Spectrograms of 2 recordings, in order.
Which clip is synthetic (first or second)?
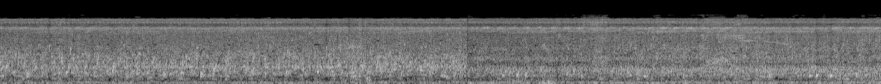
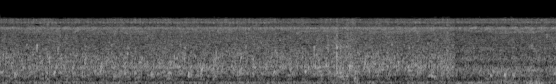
second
